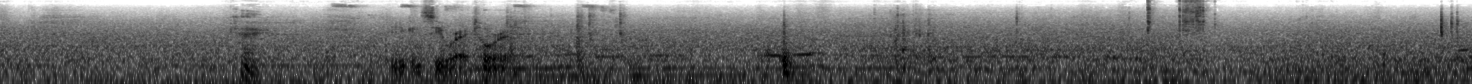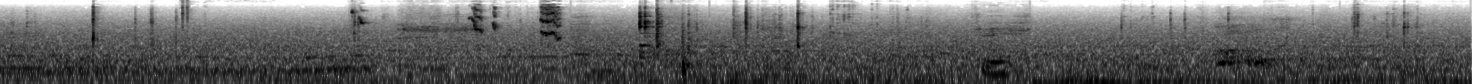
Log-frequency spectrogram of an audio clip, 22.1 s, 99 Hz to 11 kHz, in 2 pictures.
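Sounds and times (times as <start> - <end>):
hand tools clicking and tapping: 10.8 - 12.6, 15.8 - 17.9.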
